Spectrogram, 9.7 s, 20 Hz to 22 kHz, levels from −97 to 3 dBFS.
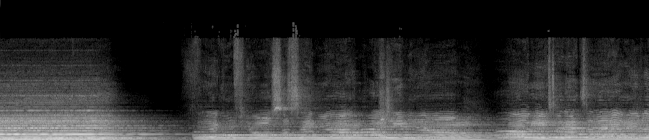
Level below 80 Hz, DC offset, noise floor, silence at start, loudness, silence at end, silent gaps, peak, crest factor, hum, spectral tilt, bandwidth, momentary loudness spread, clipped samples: -34 dBFS; under 0.1%; -44 dBFS; 0 s; -22 LUFS; 0 s; none; -6 dBFS; 16 dB; none; -6.5 dB/octave; 15.5 kHz; 14 LU; under 0.1%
